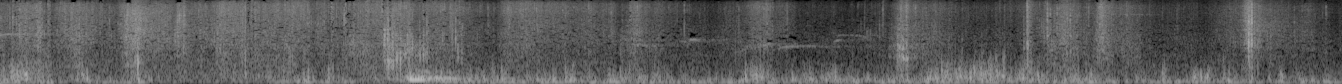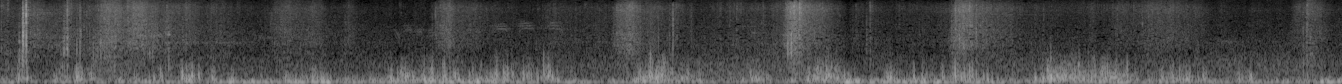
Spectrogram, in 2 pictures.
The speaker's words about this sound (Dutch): Maar dan ga ik eerst nog weer een stukje lopen.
